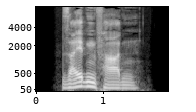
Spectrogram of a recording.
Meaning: 1. silk thread 2. silk filament
- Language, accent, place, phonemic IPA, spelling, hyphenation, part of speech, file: German, Germany, Berlin, /ˈzaɪ̯dn̩faːdn̩/, Seidenfaden, Sei‧den‧fa‧den, noun, De-Seidenfaden.ogg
